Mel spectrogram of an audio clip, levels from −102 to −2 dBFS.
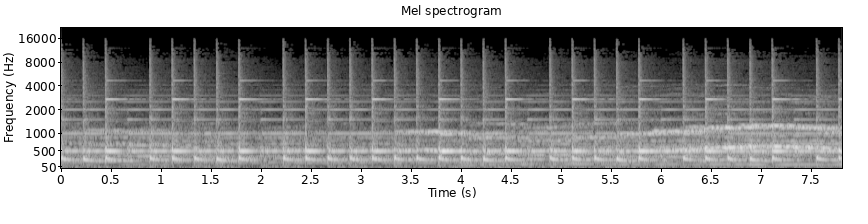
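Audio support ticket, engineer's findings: No faults found on listening; nothing to report in this ticket.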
